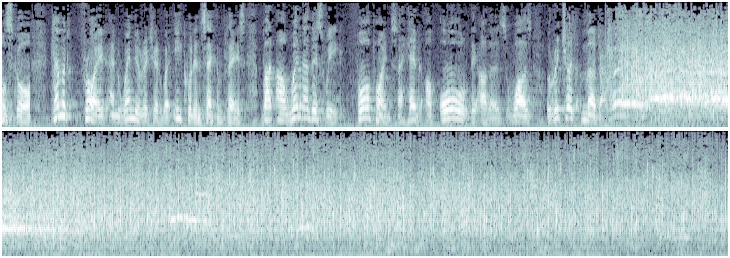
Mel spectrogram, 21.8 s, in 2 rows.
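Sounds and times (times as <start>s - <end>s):
speech: 0.0s - 10.3s
studio audience applause for a quiz show winner: 9.0s - 21.7s
crowd noise: 9.5s - 21.7s.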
